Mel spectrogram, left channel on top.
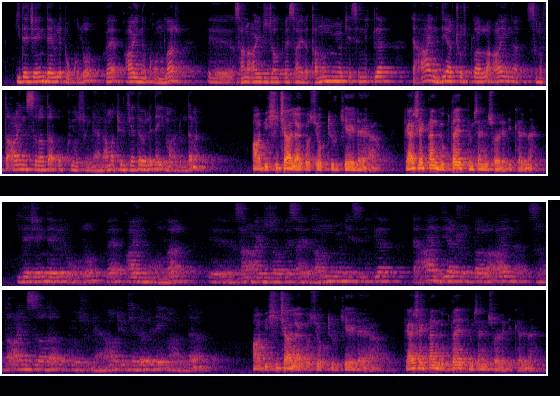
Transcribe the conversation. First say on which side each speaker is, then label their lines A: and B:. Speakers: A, on the left; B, on the left.
A: Gideceğin devlet okulu ve aynı konular e, sana ayrıcalık vesaire tanınmıyor kesinlikle. Ya aynı diğer çocuklarla aynı sınıfta aynı sırada okuyorsun yani ama Türkiye'de öyle değil malum değil mi?
B: Abi hiç alakası yok Türkiye ile ya. Gerçekten gıpta ettim senin söylediklerine.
